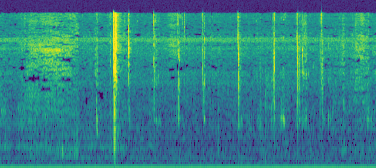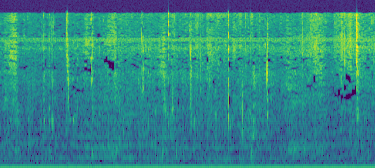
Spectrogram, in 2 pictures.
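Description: A person eating grilled river clams: chewing, with a run of sharp, irregular clicks, the loudest about two seconds in.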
